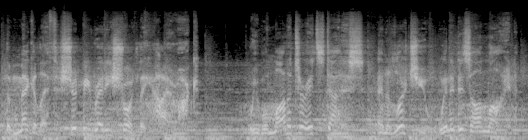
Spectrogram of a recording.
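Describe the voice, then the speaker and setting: Lively, formal alien engineer. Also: male voice, a little high. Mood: attentive, deferential. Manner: precise, formal, technical reporting. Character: polite, studious male alien engineer, eager and deferential. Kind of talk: dramatic video game character acting. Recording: voice under loud game music.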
